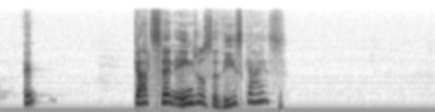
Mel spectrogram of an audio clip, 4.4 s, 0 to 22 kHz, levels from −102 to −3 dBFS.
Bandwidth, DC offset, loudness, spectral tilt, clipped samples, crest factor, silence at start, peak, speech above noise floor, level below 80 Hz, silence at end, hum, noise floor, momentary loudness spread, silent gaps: 16 kHz; under 0.1%; -29 LUFS; -3.5 dB/octave; under 0.1%; 26 dB; 0.25 s; -8 dBFS; 37 dB; -66 dBFS; 1.55 s; none; -66 dBFS; 16 LU; none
